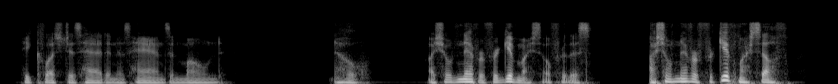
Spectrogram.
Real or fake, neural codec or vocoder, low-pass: fake; codec, 16 kHz in and 24 kHz out, 1 kbps, XY-Tokenizer; 7.2 kHz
